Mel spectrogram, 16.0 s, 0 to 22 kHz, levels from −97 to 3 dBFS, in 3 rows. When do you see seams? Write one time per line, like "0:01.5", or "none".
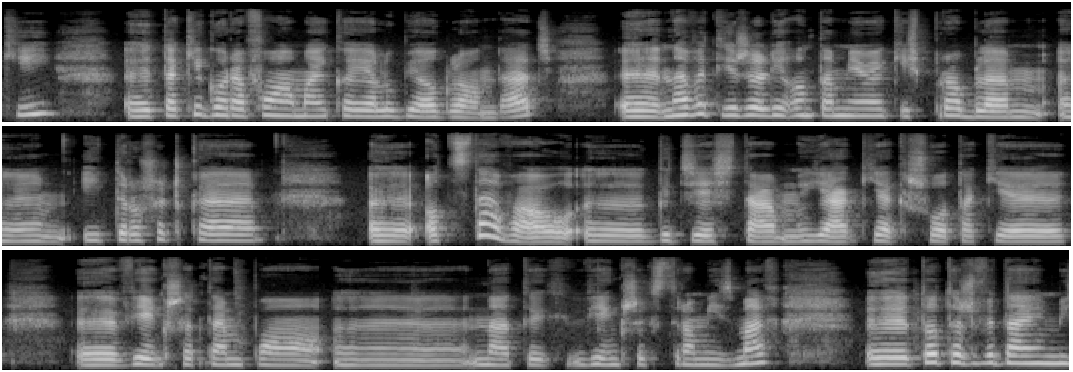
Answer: none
